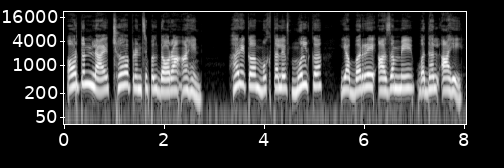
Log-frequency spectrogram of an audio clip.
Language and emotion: Sindhi, neutral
